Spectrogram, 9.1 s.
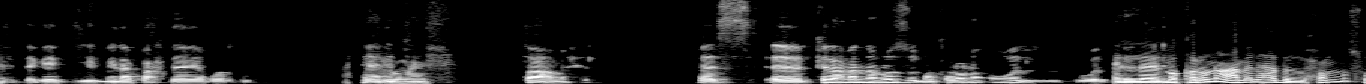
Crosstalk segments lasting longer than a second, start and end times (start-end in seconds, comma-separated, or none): none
